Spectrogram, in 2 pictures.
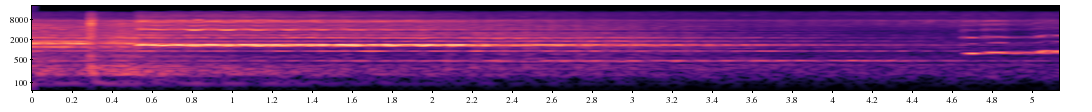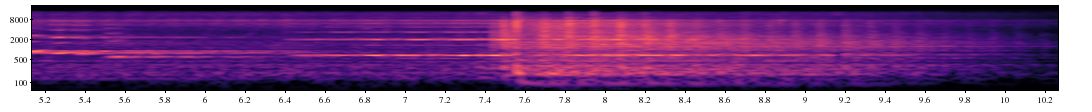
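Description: Film score music: a slow melody of long held notes over sustained tones, stepping down in pitch about halfway, swelling again about seven and a half seconds in, then fading out at the end.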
